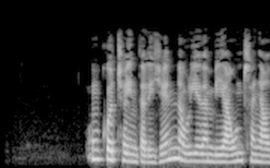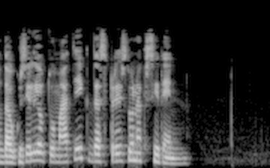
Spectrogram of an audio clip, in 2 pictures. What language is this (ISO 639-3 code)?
cat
